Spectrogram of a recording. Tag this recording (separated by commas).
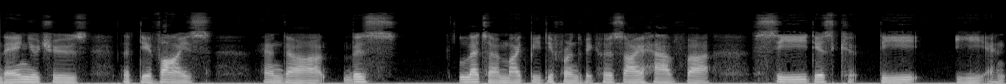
Speech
